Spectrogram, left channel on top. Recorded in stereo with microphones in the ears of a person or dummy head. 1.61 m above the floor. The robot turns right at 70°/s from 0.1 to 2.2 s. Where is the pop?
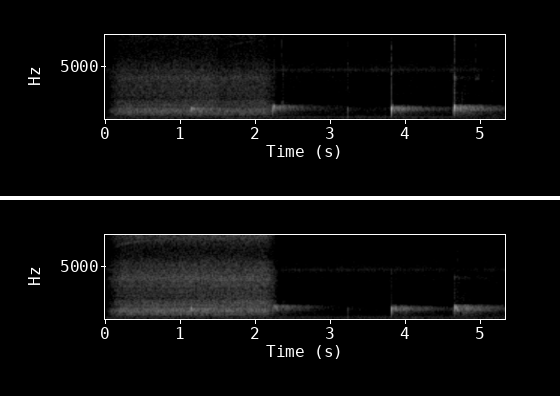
10° right (ahead or behind), 1.4 m; by 5.3 s 65° left (ahead or behind), 1.4 m.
